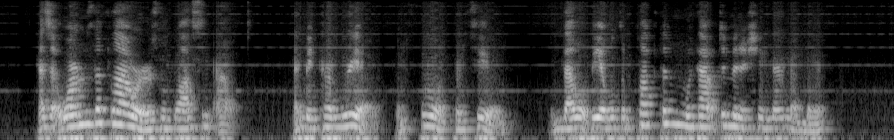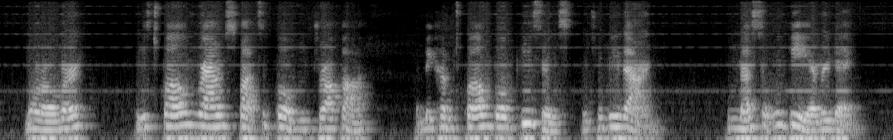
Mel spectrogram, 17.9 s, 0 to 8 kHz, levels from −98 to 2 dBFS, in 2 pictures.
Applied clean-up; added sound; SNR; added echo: neural separator model SepFormer DNS4.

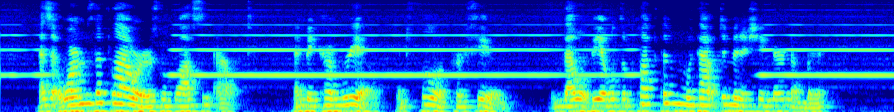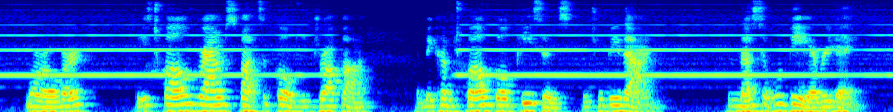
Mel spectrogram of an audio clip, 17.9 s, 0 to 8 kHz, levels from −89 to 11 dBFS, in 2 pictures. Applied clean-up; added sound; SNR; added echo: none; Wind instrument, woodwind instrument; 12 dB; reverberation time 0.2 s.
